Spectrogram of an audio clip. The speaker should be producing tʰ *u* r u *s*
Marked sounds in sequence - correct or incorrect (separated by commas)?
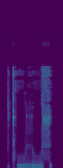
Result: correct, correct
